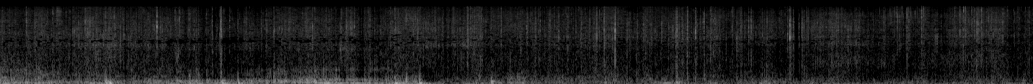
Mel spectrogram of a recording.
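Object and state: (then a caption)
Shredded kraft paper being crinkled. Fingertips crinkle and rub small bunches of thin brown shredded kraft paper on a table, making a steady, soft crackling rustle. Brief louder crinkles stand out against a low rumbling bed, with bright papery hiss on top.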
